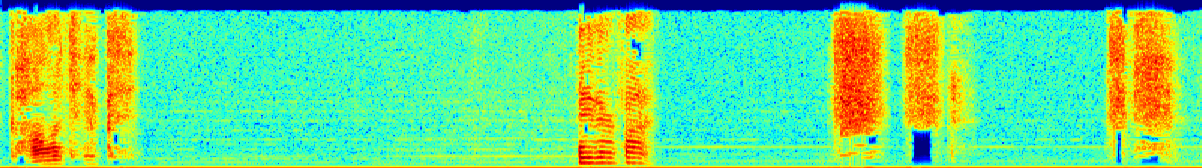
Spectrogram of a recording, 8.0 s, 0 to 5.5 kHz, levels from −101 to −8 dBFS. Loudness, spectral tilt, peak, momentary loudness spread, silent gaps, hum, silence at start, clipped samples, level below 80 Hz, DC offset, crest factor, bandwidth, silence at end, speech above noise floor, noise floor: -12 LUFS; -3 dB/octave; 0 dBFS; 15 LU; none; none; 0.05 s; under 0.1%; -58 dBFS; 3%; 18 dB; 5.4 kHz; 0.15 s; 31 dB; -45 dBFS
